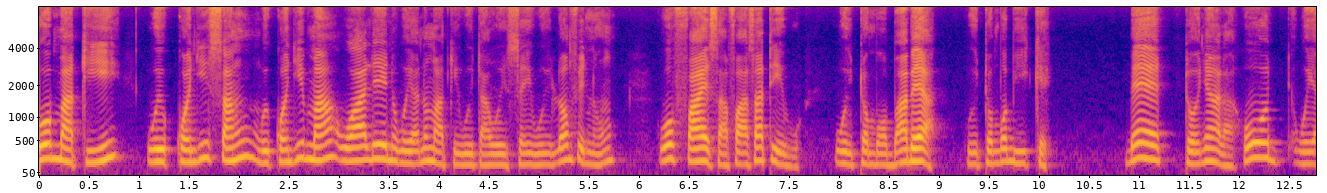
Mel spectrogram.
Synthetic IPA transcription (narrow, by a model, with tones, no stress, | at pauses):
wo˦mã˨kiː˨˦ | wo˨i˨kɔ̃˨ɲd͡ʒi˦sã˨˦ŋwo˨i˨kɔ̃˨ɲd͡ʒi˦mã˨˦waː˦leː˦nĩ˧we˨ja˨nũ˦mã˨kiː˨˦wo˨i˨ta˨wo˨i˨sɛ˨i˨wo˨i˨lɔ̃˦fe˧nũ˨˦ | wo˦faː˨˦e˨sa˨faː˨sa˦teː˨ɓu˨ | wo˨i˨tɔ̃˨mbɔ˨ba˦ɓɛ˦a˨ | wo˨i˨tɔ̃˨mbɔ˦ɓiː˨˦kɛ˨ | ɓɛː˦tɔː˨ɲãː˦˨la˨wo˦wo˨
